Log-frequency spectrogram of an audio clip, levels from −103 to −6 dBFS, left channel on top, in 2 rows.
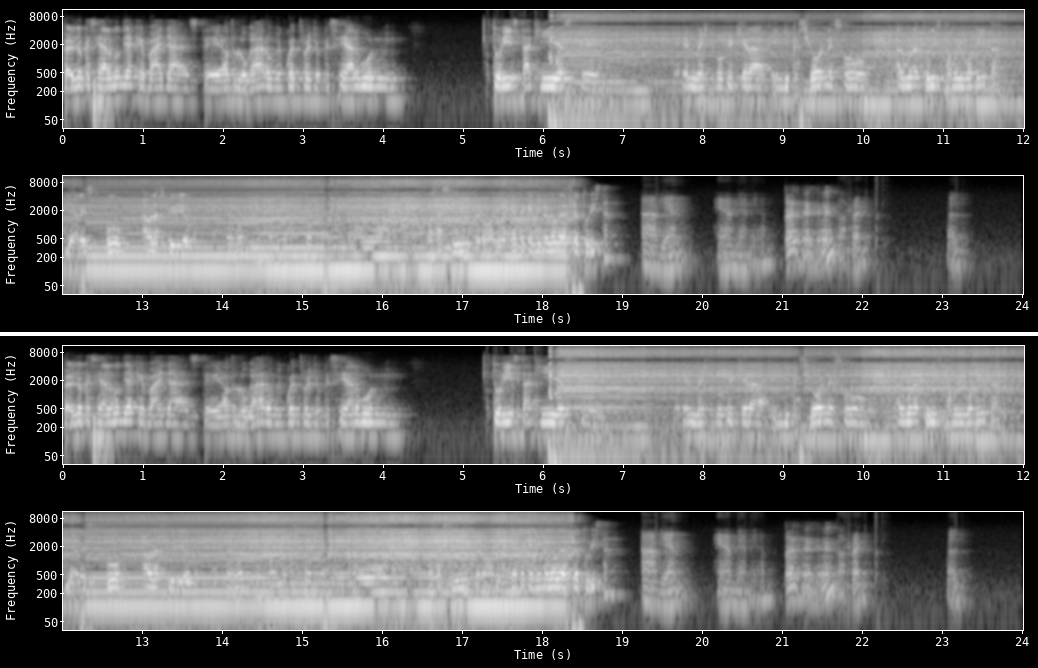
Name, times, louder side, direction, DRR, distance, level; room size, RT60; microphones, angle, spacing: voice 1, 0.0-4.2 5.4-6.8 7.6-10.1 10.4-11.8 12.0-13.7 16.6-18.9 21.0-21.7, left 2 dB, 40° left, 3 dB, 3.2 m, -23 dB
voice 2, 5.4-6.0 13.9-15.8 19.2-19.8 20.2-20.8 21.7-22.0 23.1-23.3, right 1 dB, 35° right, 0 dB, 3.9 m, -32 dB
sound 1, 6.1-18.4, right 2 dB, 60° right, 7.0 m, -22 dB
17.0 x 13.0 x 6.2 m, 0.41 s
head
